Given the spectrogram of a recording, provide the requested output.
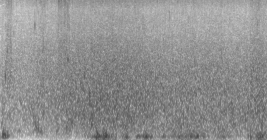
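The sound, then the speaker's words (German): Gentle waves lap against a sandy shore at the water's edge of a coast in a steady, soft wash of water, with small rhythmic surges rising and falling. No voices. “Schließlich erreichen wir die Wasserkante, dort, wo die Wellen sanft gegen den Sand brannten.”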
